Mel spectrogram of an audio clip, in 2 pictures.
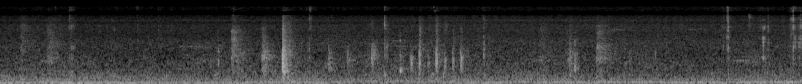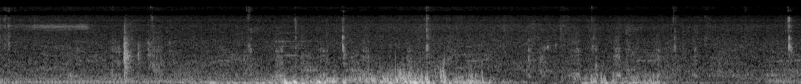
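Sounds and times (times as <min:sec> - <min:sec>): biting into cucumber: 0:07.1 - 0:16.0
chewing crispy pork skin: 0:07.1 - 0:16.0.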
